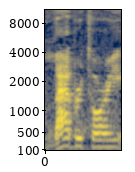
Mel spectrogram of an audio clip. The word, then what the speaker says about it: laboratory: It's laboratory if you're from USA. Laboratory, USA. Laboratory, emphasis on the second syllable, if you're British.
